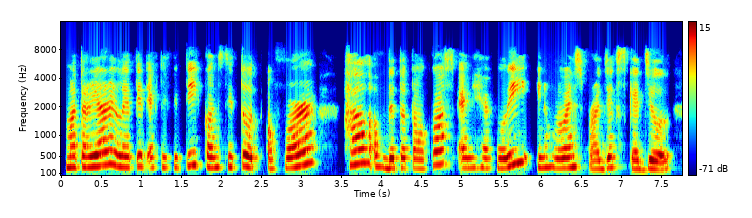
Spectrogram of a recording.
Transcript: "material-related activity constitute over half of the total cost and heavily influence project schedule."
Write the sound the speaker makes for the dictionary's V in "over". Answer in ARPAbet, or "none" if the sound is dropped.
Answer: F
